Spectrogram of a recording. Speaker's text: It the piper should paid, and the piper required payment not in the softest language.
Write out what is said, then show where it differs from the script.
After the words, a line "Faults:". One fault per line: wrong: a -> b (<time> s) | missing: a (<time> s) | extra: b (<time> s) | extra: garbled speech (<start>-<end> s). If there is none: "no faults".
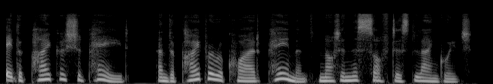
It the piper should paid, and the piper required payment not in the softest language.
Faults:
no faults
